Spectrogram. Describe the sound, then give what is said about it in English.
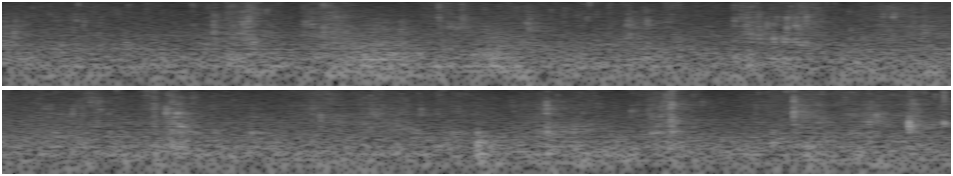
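Batter being mixed in a bowl, a steady run of wet, squishy stirring swishes with occasional sharper clinks and scrapes, and no one talking. “let's finish mixing and then just see if we need to add more water in there or not.”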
